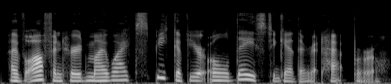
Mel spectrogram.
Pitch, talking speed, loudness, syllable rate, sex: 175 Hz, 200 wpm, -21 LUFS, 5.2 syllables/s, female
